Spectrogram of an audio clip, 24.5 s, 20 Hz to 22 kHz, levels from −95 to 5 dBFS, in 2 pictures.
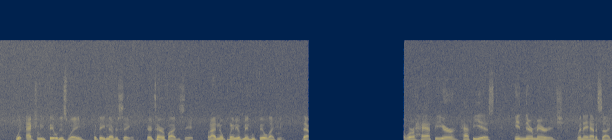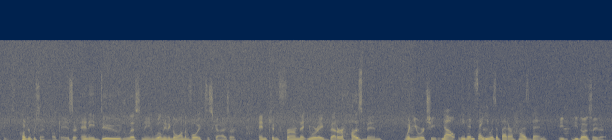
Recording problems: hiss; loud; throughout; 7 dB below the speech
animal sounds; faint; throughout; 25 dB below the speech
audio cutting out; at 6 s for 2 s

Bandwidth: 15.5 kHz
